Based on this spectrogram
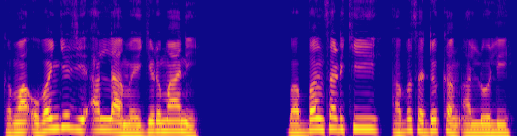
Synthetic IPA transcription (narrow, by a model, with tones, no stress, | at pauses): ɡ̥ɐ˨ma˦ʔʊ˨bɐ˦ŋɡʲɪ˦d͡ʒiː˨ʔa˦lːa˨ma˨jɡʲɪ˦ɽmaː˦neː˨ | bɐ˨bːɐ˦nsɐ˦ɽkʲiː˦ʔa˨bɪ˦sa˨dʊ˦kɐ˨ŋʔa˦lːoː˦liː˦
